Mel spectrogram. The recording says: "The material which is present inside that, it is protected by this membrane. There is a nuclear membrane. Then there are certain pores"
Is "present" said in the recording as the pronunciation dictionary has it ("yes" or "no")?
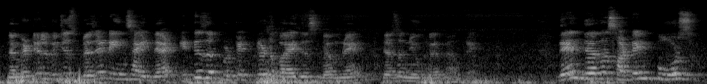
no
